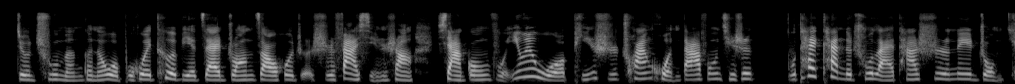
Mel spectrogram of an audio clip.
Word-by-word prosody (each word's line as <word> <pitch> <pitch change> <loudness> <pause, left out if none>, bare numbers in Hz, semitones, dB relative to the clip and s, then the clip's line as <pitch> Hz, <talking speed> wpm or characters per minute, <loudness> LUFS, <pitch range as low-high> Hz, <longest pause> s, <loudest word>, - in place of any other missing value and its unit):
就 220 -1 -1
出 230 +3 -4
门， 185 -3 -9
可 215 +1 -8
能 205 +2 -4
我 215 -3 +1
不 205 - -12
会 230 +2 +1
特 250 +4 0
别 210 -2 -4
在 205 +1 +5
妆 210 +1 -2
造 205 -2 +4
或 215 +2 -6
者 - - -12
是 215 0 -5
发 215 - +6
型 195 -3 -5
上 200 0 +1 0.2
下 205 - +6
功 215 +1 -5
夫。 215 -3 -12
因 300 - -5
为 360 - +2
我 205 - -2
平 225 +7 -10
时 240 -4 -3
穿 265 +2 +2
混 200 - -3
搭 220 +2 +5
风， 255 +2 -11
其 235 -1 -5
实 255 +1 -2 0.3
不 445 - -9
太 395 -4 +6
看 355 -6 +4
得 240 - -2
出 265 +3 -4
来 195 -6 +2
它 230 +2 -1
是 250 0 -5
那 245 0 -2
种 195 -3 -6
220 Hz, 255 characters per minute, -24 LUFS, 205-250 Hz, 0.3 s, 发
